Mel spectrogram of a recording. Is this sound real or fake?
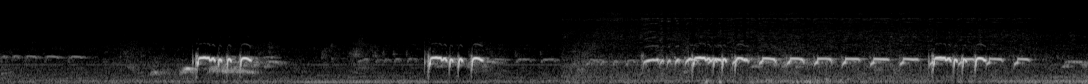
real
